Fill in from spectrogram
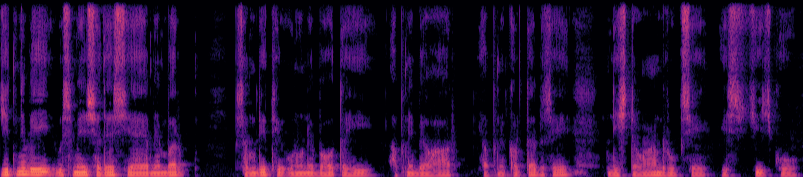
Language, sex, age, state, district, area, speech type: Hindi, male, 60+, Uttar Pradesh, Ghazipur, rural, spontaneous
